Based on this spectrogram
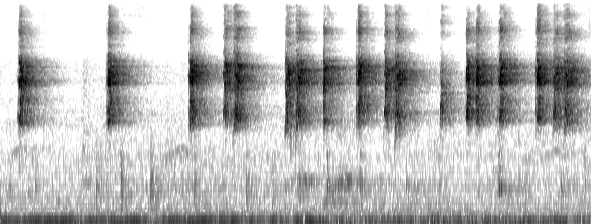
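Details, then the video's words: Repeated shrill, buzzy high chirps from African lovebirds, starting about a second apart and quickening to several per second, against a faint low hum. "African Love Birds Satisfying Sound Effect"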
